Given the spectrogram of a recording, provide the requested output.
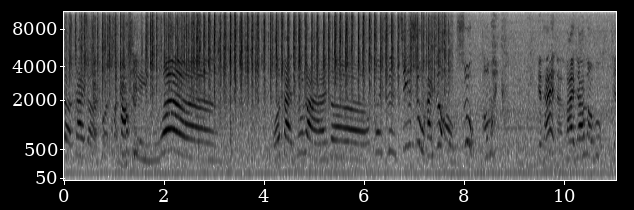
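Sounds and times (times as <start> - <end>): dice rattling in metal cup: 0.0 - 7.8.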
